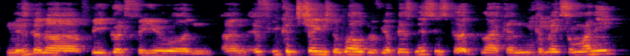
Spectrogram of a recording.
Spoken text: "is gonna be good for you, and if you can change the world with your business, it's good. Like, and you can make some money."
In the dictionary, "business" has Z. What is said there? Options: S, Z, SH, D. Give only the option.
Z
